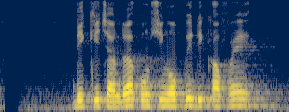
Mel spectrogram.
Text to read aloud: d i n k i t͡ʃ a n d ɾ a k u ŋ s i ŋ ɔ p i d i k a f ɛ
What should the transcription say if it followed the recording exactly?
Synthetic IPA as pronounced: d i k i t͡ʃ a n d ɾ a k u ŋ s i ŋ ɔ p i d i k a f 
